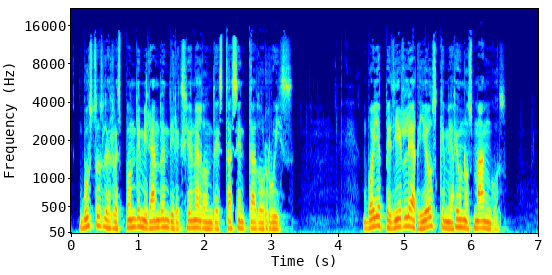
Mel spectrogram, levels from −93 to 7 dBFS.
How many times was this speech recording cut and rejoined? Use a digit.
3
